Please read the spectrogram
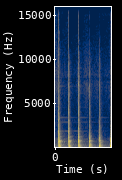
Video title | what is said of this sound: Grand Banks 42 Companion Way Repair | you can tap on it, you can see where the rot is, you can hear the rot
